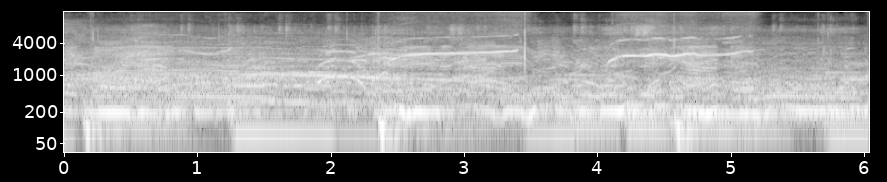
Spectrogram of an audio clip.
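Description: Live band music played through a concert PA, with a large crowd cheering and letting out high, rising whoops and screams over it.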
